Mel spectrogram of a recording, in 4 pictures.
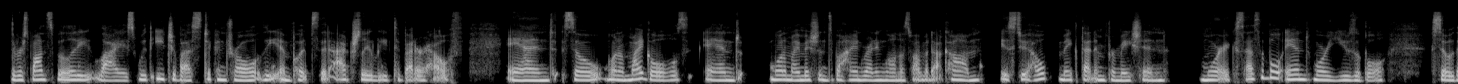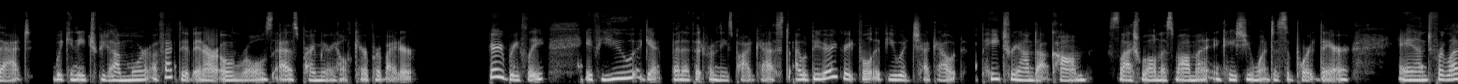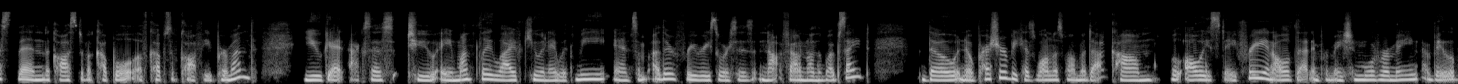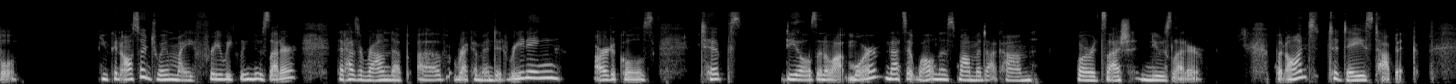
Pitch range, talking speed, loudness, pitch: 195-230 Hz, 180 wpm, -19 LUFS, 210 Hz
